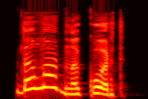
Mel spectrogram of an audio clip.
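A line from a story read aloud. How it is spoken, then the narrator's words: Laughing. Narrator (Russian): засмеялась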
